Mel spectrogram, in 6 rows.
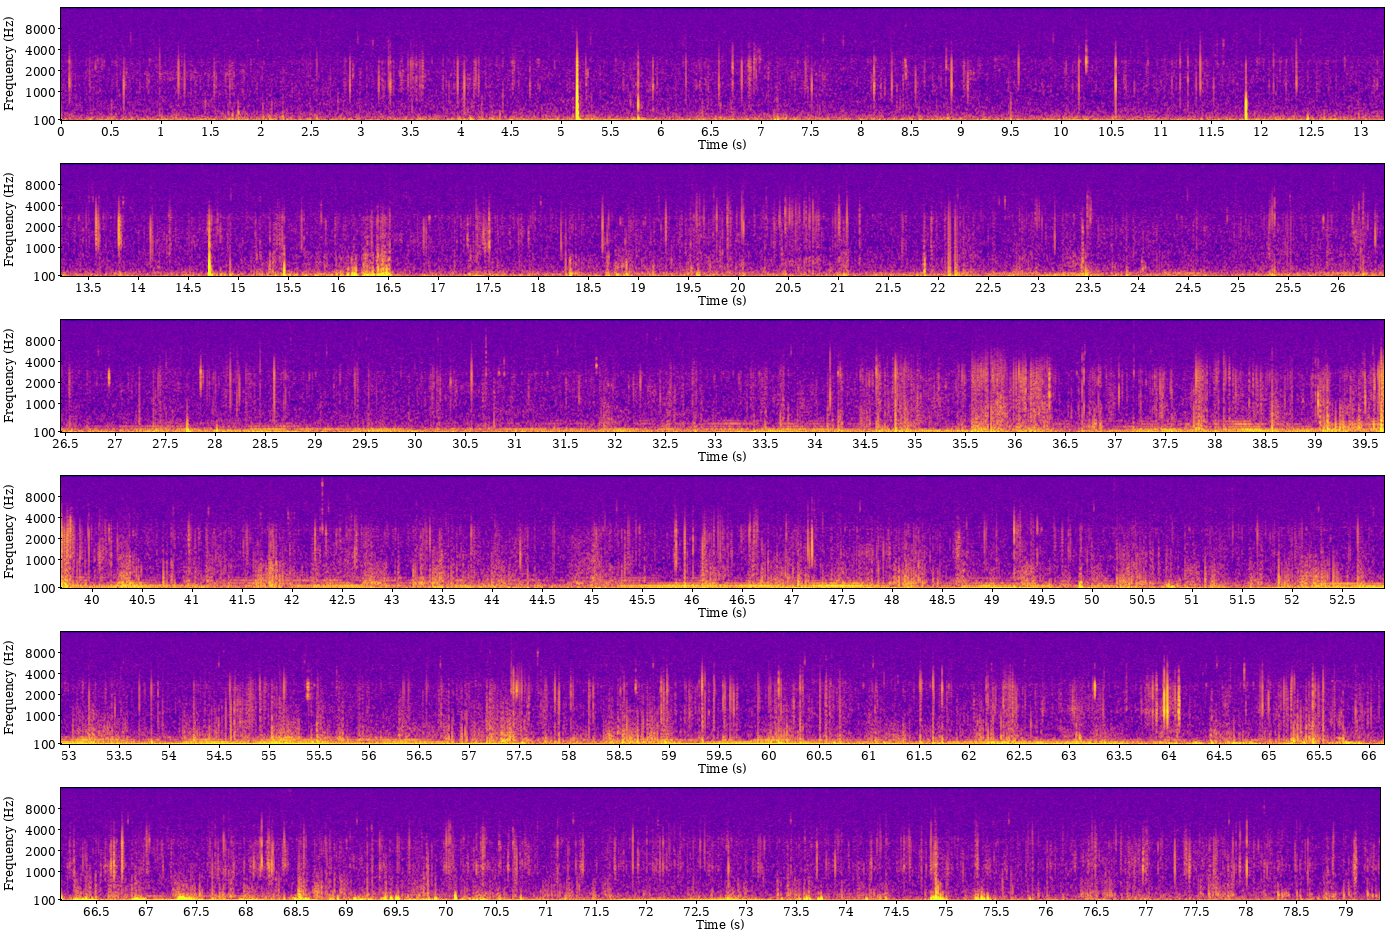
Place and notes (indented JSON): {
  "title": "Spankerenseweg, Leuvenheim, Netherlands - Soerensebeek",
  "date": "2020-05-05 14:29:00",
  "description": "2x Hydrophones underwater. Water stuff, footsteps and aeroplane.",
  "latitude": "52.07",
  "longitude": "6.12",
  "altitude": "10",
  "timezone": "Europe/Amsterdam"
}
